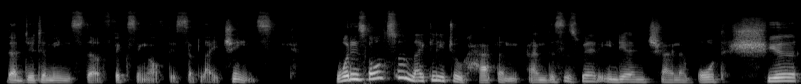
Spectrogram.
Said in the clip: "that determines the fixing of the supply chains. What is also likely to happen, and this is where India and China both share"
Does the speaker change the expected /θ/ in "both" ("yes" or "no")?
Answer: yes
